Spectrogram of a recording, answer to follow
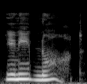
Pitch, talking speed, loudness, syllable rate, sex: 220 Hz, 205 wpm, -13 LUFS, 3.9 syllables/s, female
